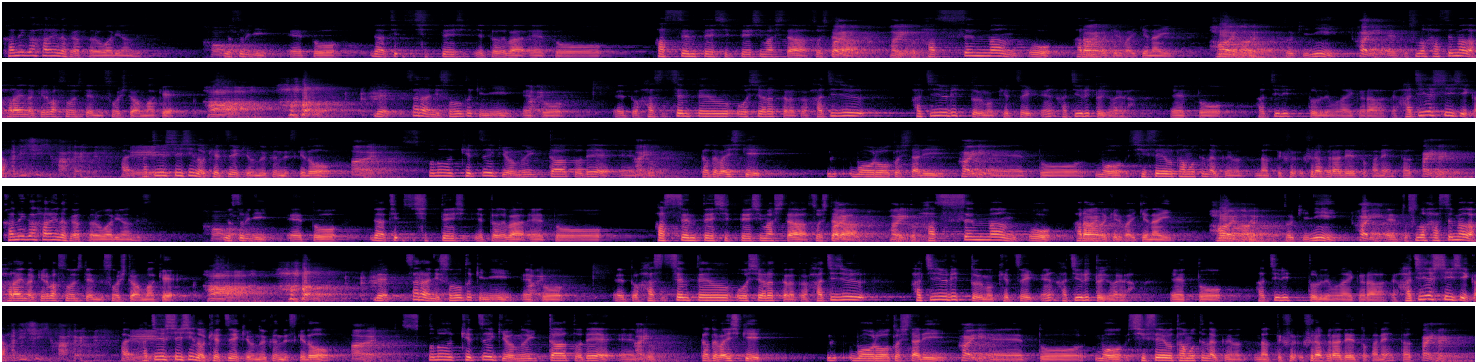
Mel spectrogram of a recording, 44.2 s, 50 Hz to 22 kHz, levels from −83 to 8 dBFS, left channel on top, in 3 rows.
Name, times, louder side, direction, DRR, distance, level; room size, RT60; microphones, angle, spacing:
voice 1, 0.0-1.4 2.2-3.3 3.7-6.0 6.5-8.6 8.9-9.3 9.6-11.7 12.2-12.5 12.8-13.4 13.8-16.5 18.4-20.4 20.8-23.4 23.8-26.1 26.4-26.9 27.3-29.5 30.7-32.8 33.7-36.0 36.5-37.1 37.7-38.9 39.3-43.6, right 3 dB, 85° right, 14 dB, 0.9 m, -21 dB
voice 2, 2.0-2.4 8.3-8.4 8.9-9.1 10.8-11.0 12.1-12.6 13.6-13.8 16.8-17.9 18.3-18.6 20.0-20.2 29.6-30.4 30.7-31.1 33.0-33.2 35.8-36.0 39.1-39.3 43.7-44.1, right 1 dB, 20° right, 4 dB, 2.8 m, -23 dB
26.5 x 20.5 x 7.5 m, 1.4 s
head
